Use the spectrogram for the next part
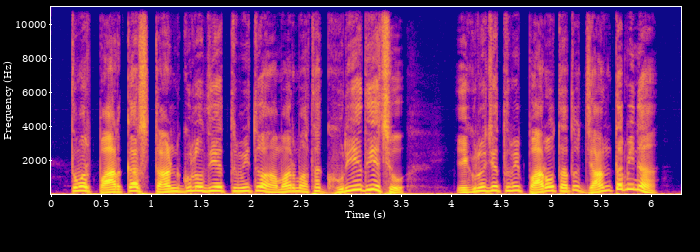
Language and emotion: Bengali, surprised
